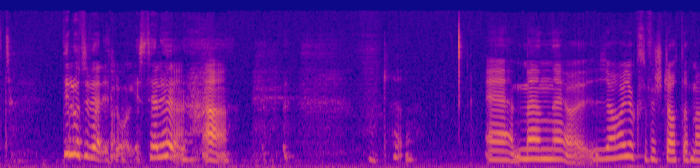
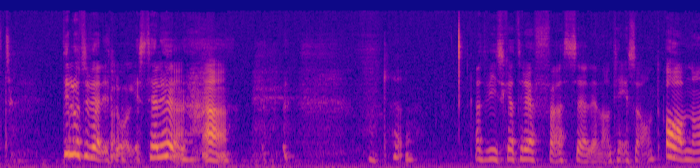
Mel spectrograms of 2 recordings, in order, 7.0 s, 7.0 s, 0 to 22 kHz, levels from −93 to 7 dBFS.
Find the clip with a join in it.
second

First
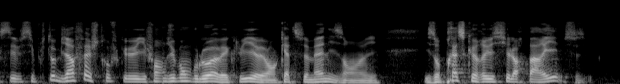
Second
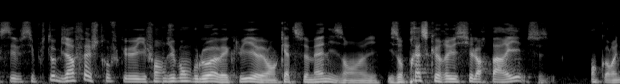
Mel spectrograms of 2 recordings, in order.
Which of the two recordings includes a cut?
second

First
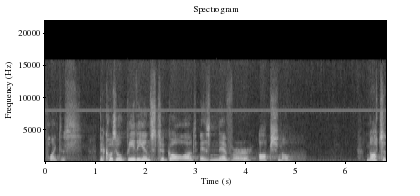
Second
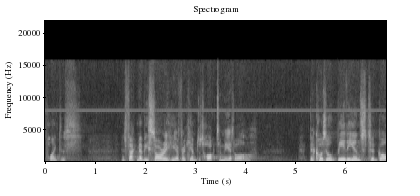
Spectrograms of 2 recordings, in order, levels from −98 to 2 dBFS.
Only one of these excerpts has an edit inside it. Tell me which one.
first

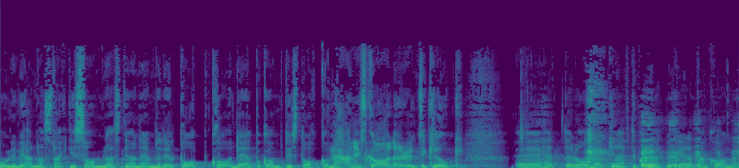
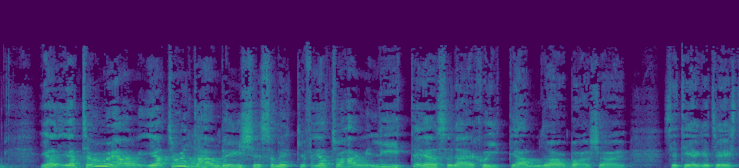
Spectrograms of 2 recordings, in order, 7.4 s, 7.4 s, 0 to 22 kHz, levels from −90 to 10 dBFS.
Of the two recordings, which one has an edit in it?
second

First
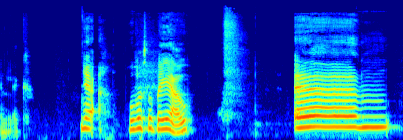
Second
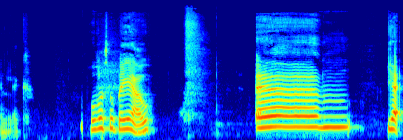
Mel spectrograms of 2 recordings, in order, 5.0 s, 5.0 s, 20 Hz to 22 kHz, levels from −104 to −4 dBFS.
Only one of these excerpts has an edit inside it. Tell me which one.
second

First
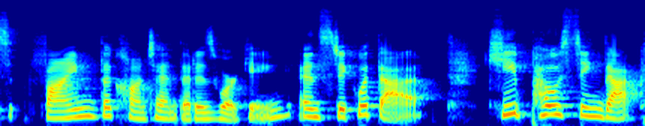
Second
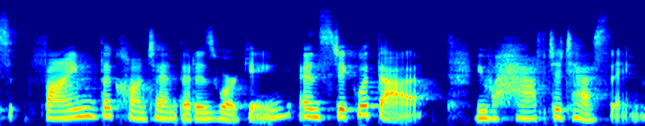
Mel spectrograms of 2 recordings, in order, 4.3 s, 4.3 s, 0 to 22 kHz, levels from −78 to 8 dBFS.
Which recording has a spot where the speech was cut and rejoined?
second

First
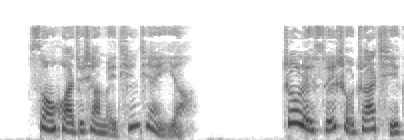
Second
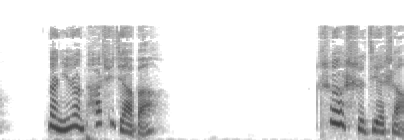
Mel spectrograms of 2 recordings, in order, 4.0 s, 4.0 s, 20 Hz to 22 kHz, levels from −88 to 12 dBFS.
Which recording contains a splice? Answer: second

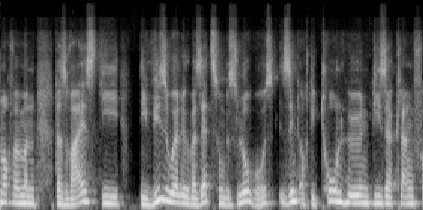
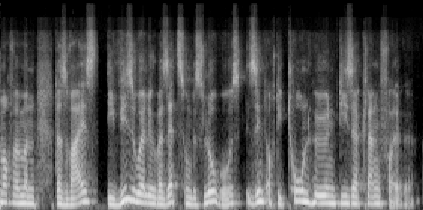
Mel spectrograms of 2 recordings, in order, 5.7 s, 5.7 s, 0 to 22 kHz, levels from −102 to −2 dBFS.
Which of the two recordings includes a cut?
second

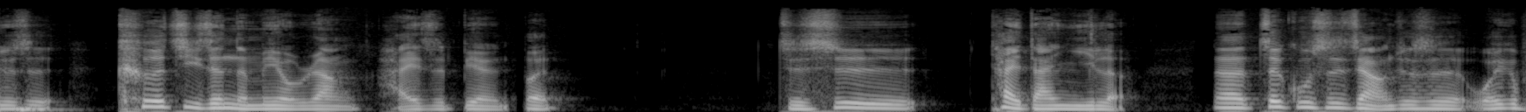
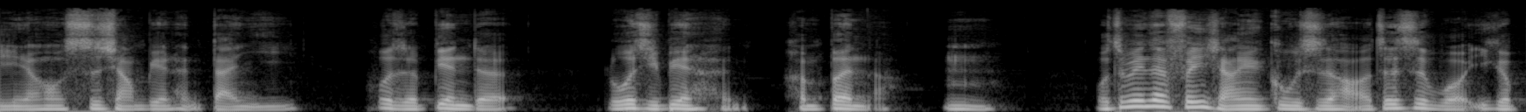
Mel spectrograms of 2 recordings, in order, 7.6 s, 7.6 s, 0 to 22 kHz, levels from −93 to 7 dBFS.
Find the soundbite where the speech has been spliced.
second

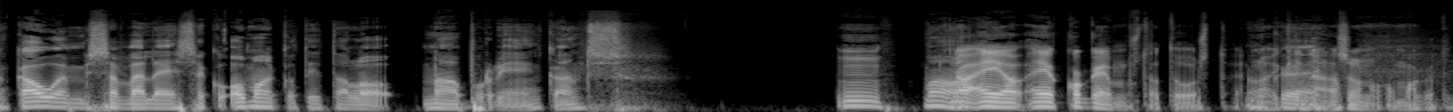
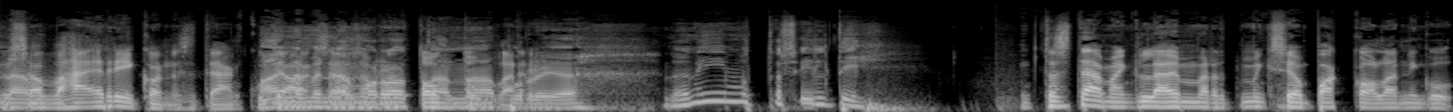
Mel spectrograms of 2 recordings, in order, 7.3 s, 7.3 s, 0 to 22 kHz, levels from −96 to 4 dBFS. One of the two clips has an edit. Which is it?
first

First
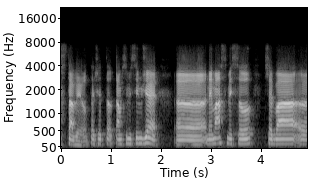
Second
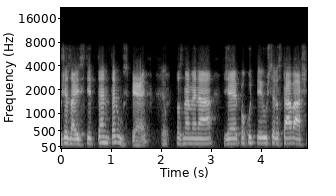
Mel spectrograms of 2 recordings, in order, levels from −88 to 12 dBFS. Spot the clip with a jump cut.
second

